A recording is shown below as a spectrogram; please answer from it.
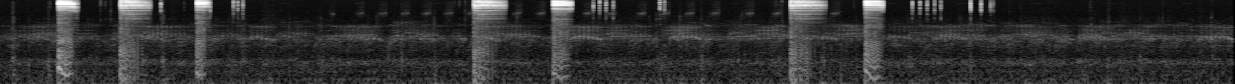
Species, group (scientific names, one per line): Isophya rhodopensis
Orthoptera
